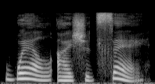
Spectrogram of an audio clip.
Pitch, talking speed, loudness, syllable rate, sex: 205 Hz, 155 wpm, -17 LUFS, 2.8 syllables/s, female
